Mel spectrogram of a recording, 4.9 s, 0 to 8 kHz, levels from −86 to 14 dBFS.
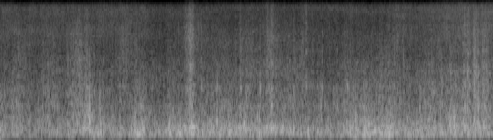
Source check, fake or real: real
